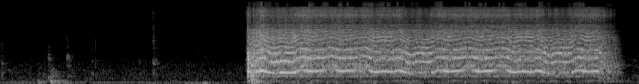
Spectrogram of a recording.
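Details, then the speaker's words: Barn-find Dodge Monaco that sat for decades with almost no compression (rings suspected stuck). Key in run, the starter cranks at an even, wavering rhythm without firing. No spark reaches the plugs; coil or distributor points suspected. "okay so there's no spark coming out of the coil so check the connections and switch out the coil and see what happens"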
